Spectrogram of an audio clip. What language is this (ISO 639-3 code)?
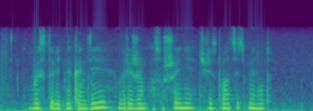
rus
